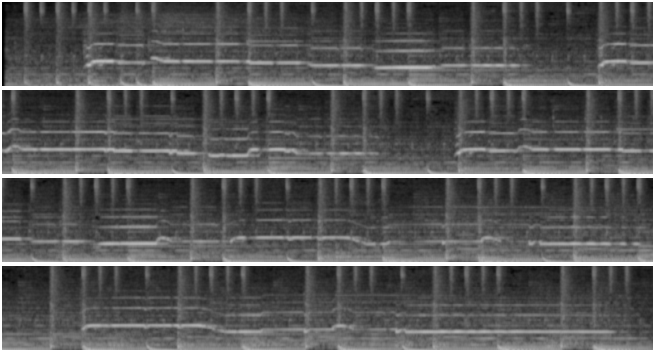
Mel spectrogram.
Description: Flute Ringtone; Kabir Singh

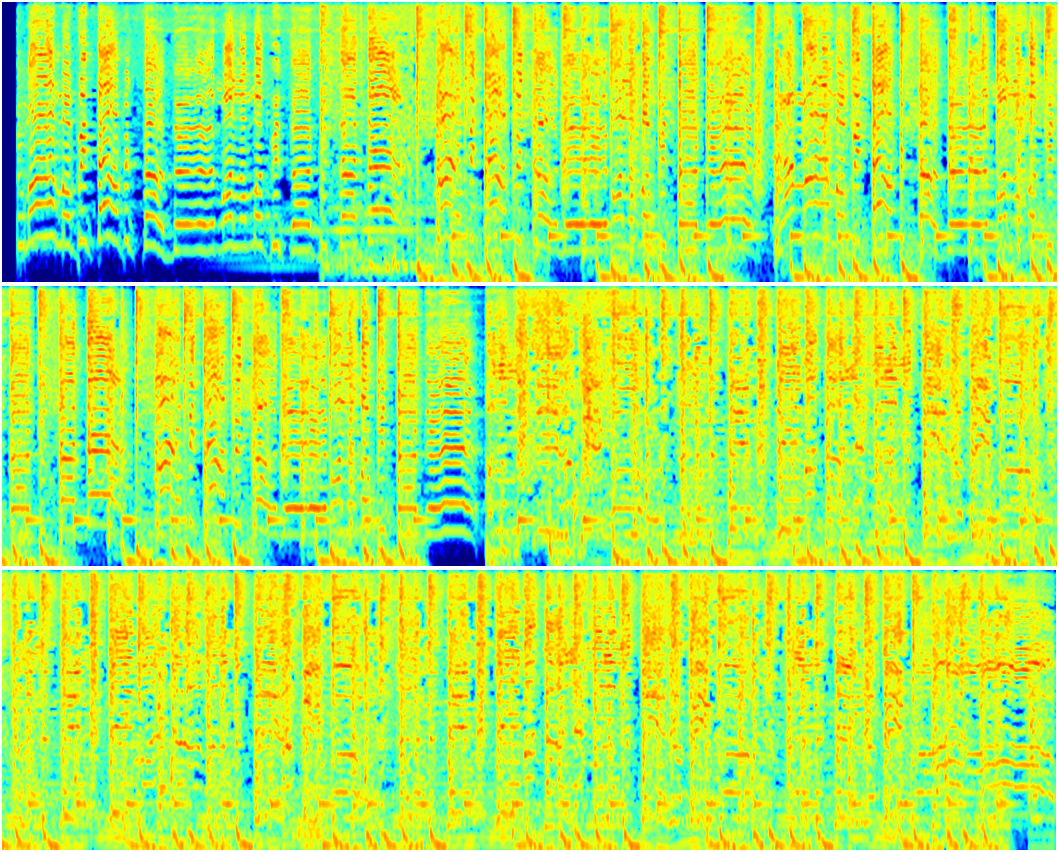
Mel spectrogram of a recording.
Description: Ringtone; Beast

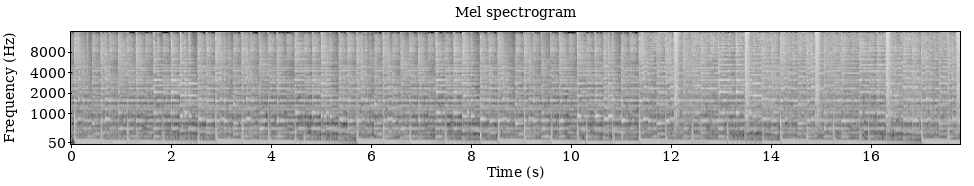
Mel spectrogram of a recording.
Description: Ringtone BGM Bass Boosted Remix; Beast

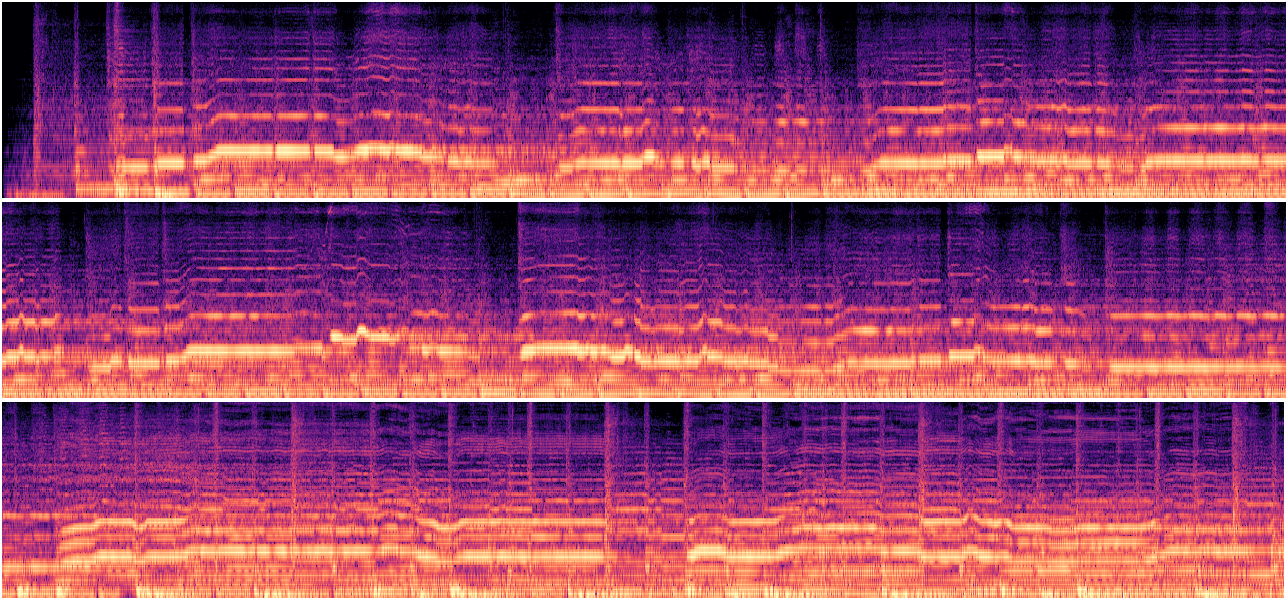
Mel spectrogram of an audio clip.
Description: Humming Instrumental

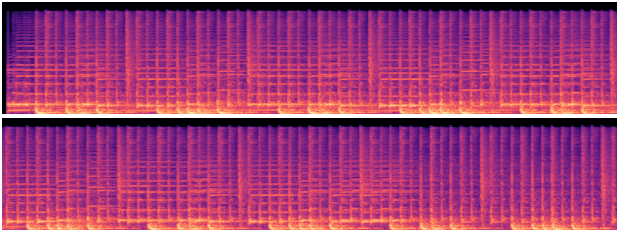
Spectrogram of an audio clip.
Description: ringtone instrumental ringtone BGM ringtone; Pooja Hegde

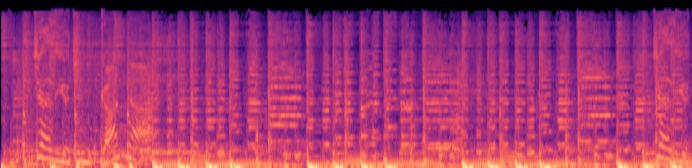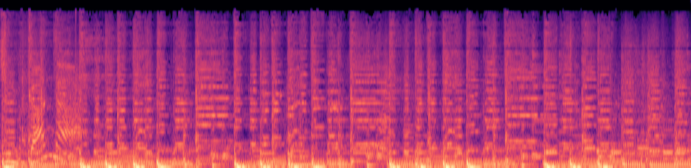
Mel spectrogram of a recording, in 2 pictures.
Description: Instrumental Ringtone

